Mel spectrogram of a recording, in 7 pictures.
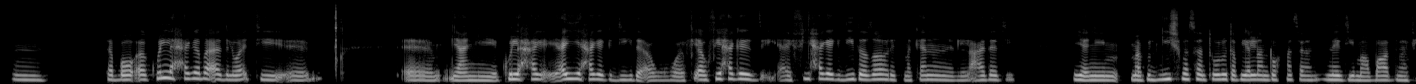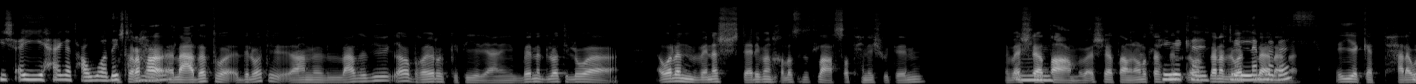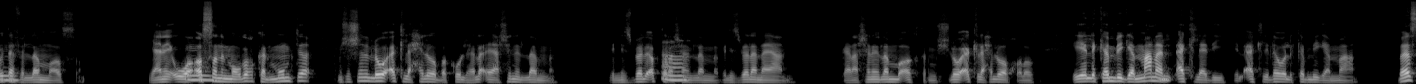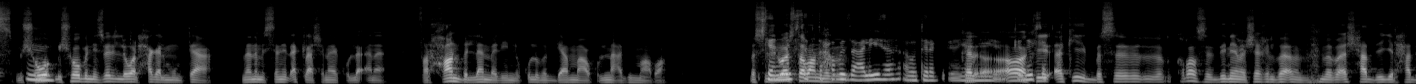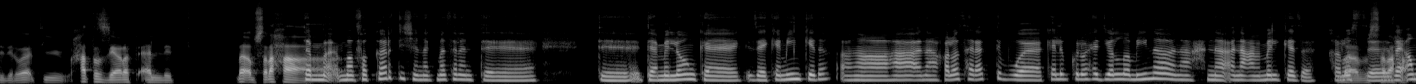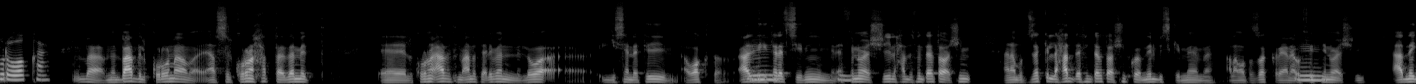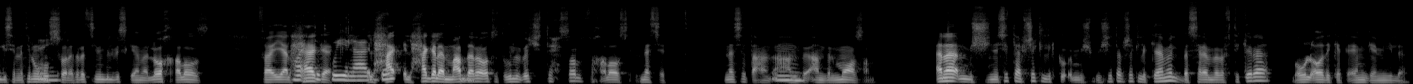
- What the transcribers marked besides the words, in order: tsk; other background noise; tapping; unintelligible speech; chuckle; unintelligible speech; "نسيتها" said as "نشيتها"
- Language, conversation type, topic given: Arabic, podcast, ممكن تحكيلي قصة عن عادة كانت عندكم وابتدت تختفي؟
